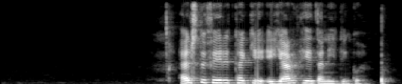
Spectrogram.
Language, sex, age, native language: Icelandic, female, 60-69, Icelandic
